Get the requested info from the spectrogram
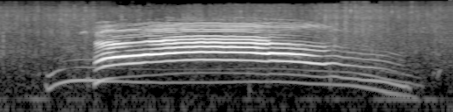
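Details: A fighting cat gives one sustained, tense yowl lasting about three seconds, rising sharply at the start, holding a strained level pitch, then sliding down and fading, with a faint low hum behind it.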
